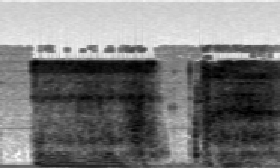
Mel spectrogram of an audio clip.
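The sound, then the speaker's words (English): A man snores loudly, two long rasping breaths with a wheezy, rattling texture, separated by a brief pause. “That's the sound of a man guarding his home around the clock.”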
